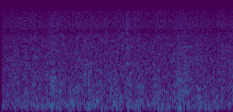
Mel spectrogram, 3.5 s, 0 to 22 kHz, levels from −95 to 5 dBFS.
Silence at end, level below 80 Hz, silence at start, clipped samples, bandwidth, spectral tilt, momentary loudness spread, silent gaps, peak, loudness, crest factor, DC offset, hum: 0 s; -84 dBFS; 0 s; under 0.1%; 16.5 kHz; -2.5 dB/octave; 2 LU; none; -48 dBFS; -64 LUFS; 18 dB; under 0.1%; none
